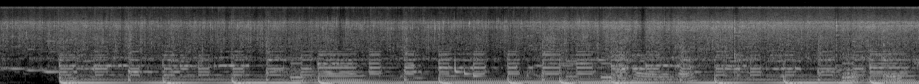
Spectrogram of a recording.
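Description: Potatoes with tomato and chopped coriander sizzle and fry steadily in a pan while a spoon stirs them, with repeated scraping strokes over a constant loud hiss and no talking.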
